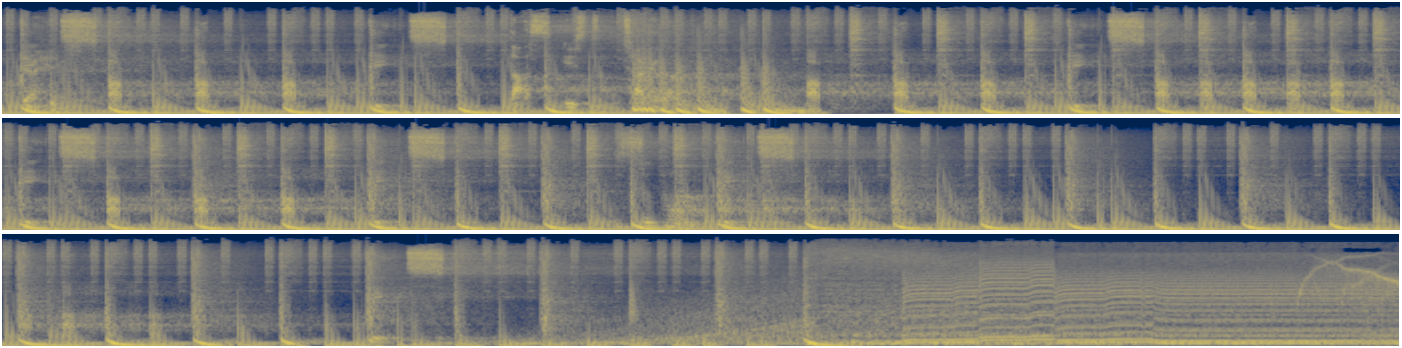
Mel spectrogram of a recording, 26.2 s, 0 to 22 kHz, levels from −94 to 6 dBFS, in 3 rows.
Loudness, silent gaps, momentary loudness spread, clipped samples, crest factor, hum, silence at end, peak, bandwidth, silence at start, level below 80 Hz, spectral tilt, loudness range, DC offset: -14 LUFS; none; 8 LU; under 0.1%; 14 dB; none; 0 s; 0 dBFS; 19 kHz; 0 s; -20 dBFS; -3.5 dB/octave; 4 LU; 0.4%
